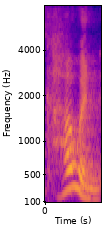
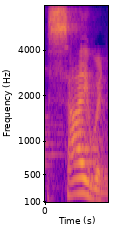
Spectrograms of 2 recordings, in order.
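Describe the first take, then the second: First: The name begins with a hard K sound. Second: The name begins with a soft S sound. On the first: This is how it is said in Welsh. The speaker calls it right. "pronounced Cohen in Welsh with a hard C" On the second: This is how many people probably say it. The speaker calls it wrong. "not Cywyn, as I'm sure probably a lot of people do pronounce it"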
